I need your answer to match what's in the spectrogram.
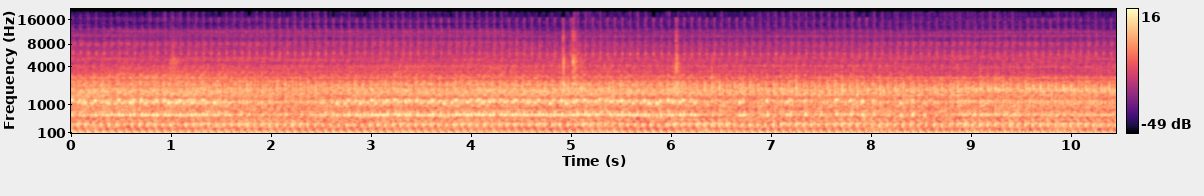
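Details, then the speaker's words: Honda Fan 160 motorcycle with only 5000 km: steady idle with an irregular rattling chatter of two or three beats a second, present in neutral and growing when any gear is engaged; owner suspects the clutch assembly; engine noise louder in gear. "No ponto morto. E se eu engatar qualquer marcha, o barulho aumenta."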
